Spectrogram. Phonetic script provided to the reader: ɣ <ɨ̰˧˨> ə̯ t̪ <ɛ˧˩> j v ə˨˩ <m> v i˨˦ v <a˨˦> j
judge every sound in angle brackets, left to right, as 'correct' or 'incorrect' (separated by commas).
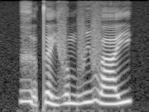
correct, correct, correct, correct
